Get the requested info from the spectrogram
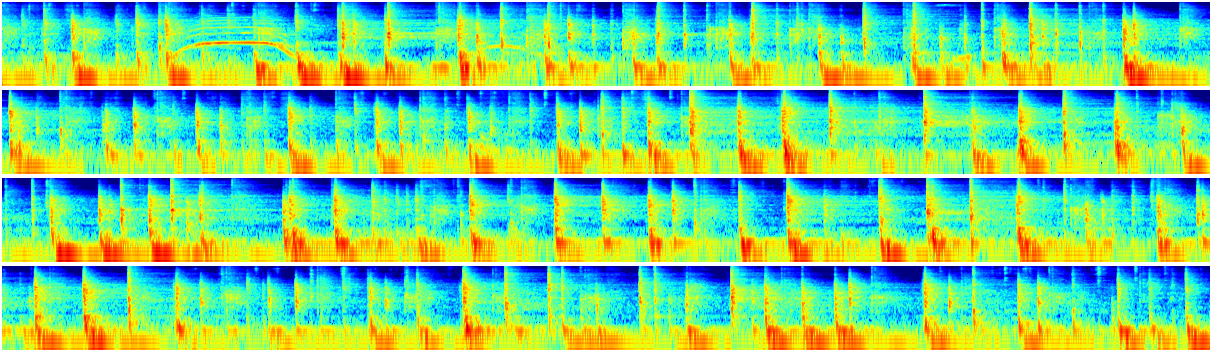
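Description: Improvised trades of flatfoot clogging and body percussion: shoe taps and stomps on the stage floor alternating with hand slaps on the body and foot stamps, in fast, dense rhythmic strokes.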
